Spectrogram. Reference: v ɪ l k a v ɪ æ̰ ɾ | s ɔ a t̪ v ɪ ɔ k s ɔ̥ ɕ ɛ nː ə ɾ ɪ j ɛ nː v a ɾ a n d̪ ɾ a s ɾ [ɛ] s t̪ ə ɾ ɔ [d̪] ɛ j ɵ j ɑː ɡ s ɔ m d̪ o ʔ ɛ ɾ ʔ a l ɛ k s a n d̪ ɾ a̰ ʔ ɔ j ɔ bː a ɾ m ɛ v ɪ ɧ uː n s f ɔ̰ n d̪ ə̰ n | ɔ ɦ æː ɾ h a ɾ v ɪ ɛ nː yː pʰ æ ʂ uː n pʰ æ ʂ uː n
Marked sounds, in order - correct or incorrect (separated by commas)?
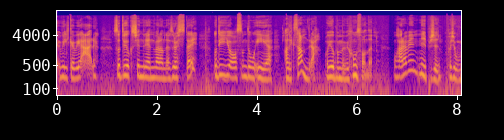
incorrect, correct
